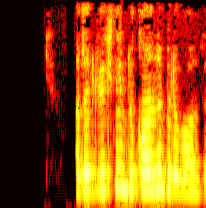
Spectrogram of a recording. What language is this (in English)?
Uzbek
